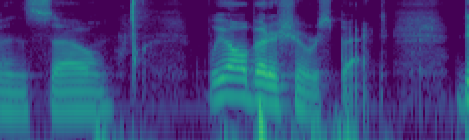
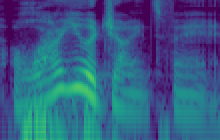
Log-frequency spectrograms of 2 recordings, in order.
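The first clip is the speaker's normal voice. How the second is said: ordinary delivery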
